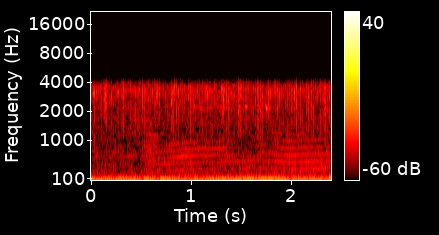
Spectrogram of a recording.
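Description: Car engine idling with a steady low rumble, and a faint engine note drifting up and down over it.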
